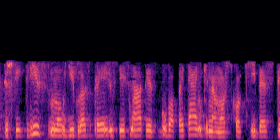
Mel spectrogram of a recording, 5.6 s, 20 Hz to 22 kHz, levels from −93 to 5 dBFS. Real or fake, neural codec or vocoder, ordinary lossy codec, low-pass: fake; codec, 16 kHz, 16 kbps, FunCodec, trained on LibriTTS, 50 frames a second; MP3, 24 kbps; 3.6 kHz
